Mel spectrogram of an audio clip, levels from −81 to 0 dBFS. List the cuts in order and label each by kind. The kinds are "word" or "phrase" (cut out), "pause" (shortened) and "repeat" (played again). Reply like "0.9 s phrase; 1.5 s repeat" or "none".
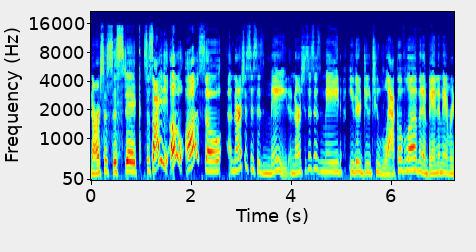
1.0 s word; 2.7 s word; 5.1 s pause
